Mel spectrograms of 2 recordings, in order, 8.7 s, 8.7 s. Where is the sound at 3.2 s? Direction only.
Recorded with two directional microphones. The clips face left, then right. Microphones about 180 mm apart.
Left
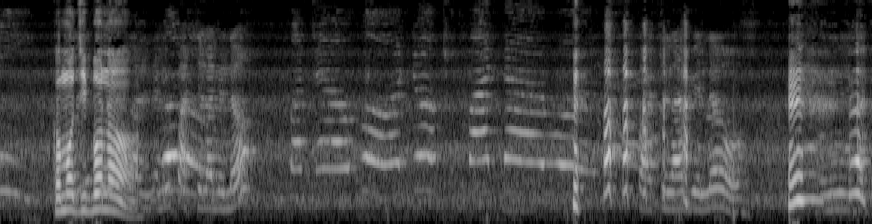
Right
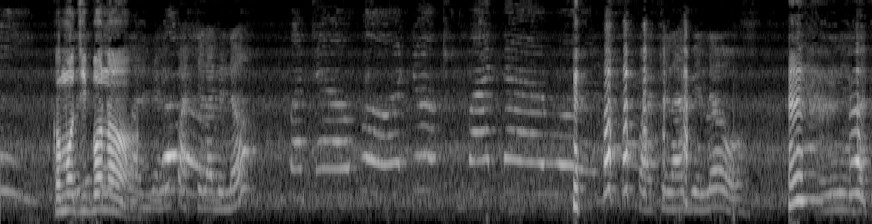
15° right (ahead or behind).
